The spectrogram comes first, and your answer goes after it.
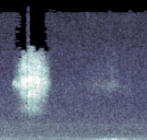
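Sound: owl hooting sound effect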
